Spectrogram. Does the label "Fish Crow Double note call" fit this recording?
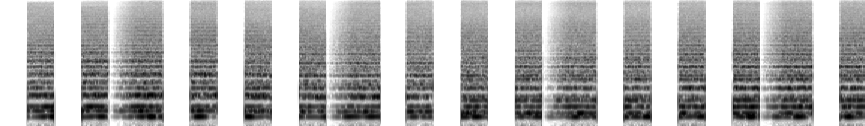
No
